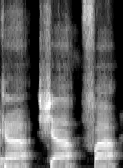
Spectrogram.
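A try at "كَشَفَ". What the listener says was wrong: Nah, huruf 'fa' itu agak terlalu tebal. Kasyafa, ulangi 'yafa'.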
